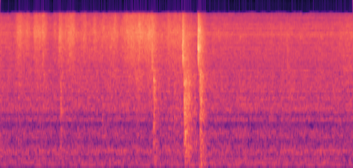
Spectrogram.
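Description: Food simmering and sizzling steadily in pans on a gas stove over a low hum, with two short sharp noises about two seconds in.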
